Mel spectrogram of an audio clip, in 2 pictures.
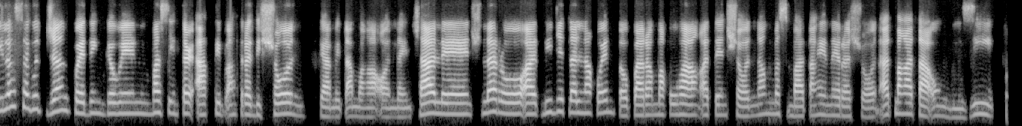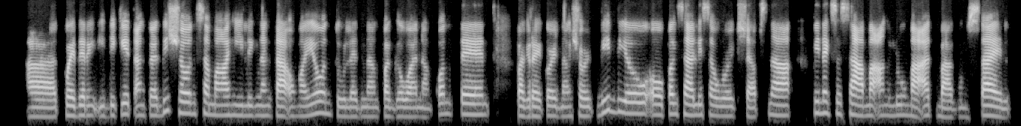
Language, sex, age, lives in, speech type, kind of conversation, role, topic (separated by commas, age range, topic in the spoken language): Filipino, female, 40-44, Philippines, read, expert-assistant, expert, Bakit mahalaga ang pagdiriwang ng mga tradisyon at kultura?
